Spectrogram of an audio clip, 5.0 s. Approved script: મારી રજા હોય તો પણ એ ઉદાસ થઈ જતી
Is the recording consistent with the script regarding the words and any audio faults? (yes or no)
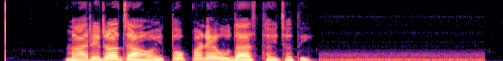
yes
